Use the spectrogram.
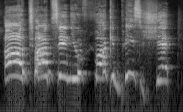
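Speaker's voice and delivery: rip into the viewer; hammed-up fake fury; mock roast. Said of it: "You landed on insult".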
